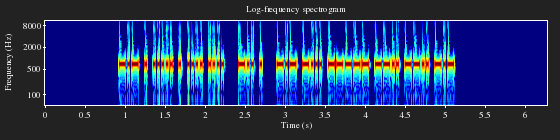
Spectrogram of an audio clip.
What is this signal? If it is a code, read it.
Morse code, heard as a keyed tone, about 46 wpm, 700 Hz. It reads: KE5EHH DE KB0ZZK
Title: USA Callsign DE Callsign - 6 Characters - 45wpm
